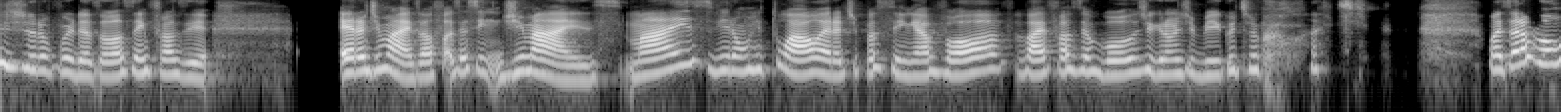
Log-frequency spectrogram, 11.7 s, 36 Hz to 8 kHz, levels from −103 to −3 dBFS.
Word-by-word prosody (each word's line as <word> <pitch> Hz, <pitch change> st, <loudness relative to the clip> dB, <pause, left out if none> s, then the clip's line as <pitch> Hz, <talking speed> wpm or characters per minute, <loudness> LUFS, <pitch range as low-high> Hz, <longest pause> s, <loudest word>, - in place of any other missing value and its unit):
Juro 275 Hz, -3 st, -4 dB
por 245 Hz, -3 st, -5 dB
Deus, 210 Hz, -1 st, -4 dB
ela 200 Hz, +2 st, 0 dB
sempre 245 Hz, 0 st, -4 dB
fazia. 210 Hz, -5 st, -4 dB, 1.0 s
Era 250 Hz, +1 st, +6 dB
demais, 265 Hz, -9 st, +3 dB
ela 195 Hz, -, -1 dB
fazia 245 Hz, +4 st, -4 dB
assim, 250 Hz, -7 st, -8 dB
demais, 190 Hz, -6 st, +2 dB
mas 285 Hz, -, +3 dB
virou 265 Hz, -1 st, -6 dB
um -, -, -5 dB
ritual, 250 Hz, -5 st, +3 dB
era 210 Hz, -2 st, +2 dB
tipo 235 Hz, 0 st, -11 dB
assim, 230 Hz, -9 st, -7 dB
a 205 Hz, -, +2 dB
avó 245 Hz, +5 st, 0 dB
vai 225 Hz, 0 st, +2 dB
fazer 255 Hz, +1 st, -5 dB
um 255 Hz, -, -7 dB
bolo 215 Hz, +2 st, -3 dB
de 270 Hz, 0 st, -7 dB
grão-de-bico 225 Hz, 0 st, -6 dB
e -, -, -6 dB
de 270 Hz, -, -13 dB
chocolate. 290 Hz, +1 st, -12 dB, 0.9 s
Mas 280 Hz, +1 st, 0 dB
era 340 Hz, +3 st, +7 dB
bom. 365 Hz, +3 st, +2 dB
240 Hz, 170 wpm, -20 LUFS, 215-270 Hz, 1.0 s, era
